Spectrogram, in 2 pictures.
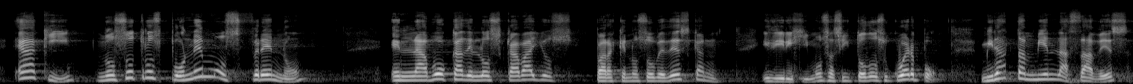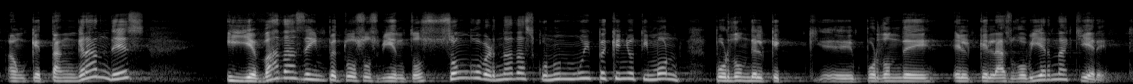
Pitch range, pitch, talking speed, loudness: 160-250 Hz, 200 Hz, 135 wpm, -23 LUFS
